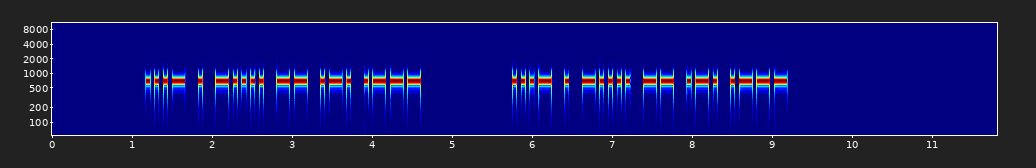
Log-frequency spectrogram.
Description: Morse code, heard as a keyed tone, about 22 wpm, 700 Hz. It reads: VE6MRJ VE6MRJ
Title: DXCC-100 Call Signs - 6 Characters - Repeated 2x - 22wpm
